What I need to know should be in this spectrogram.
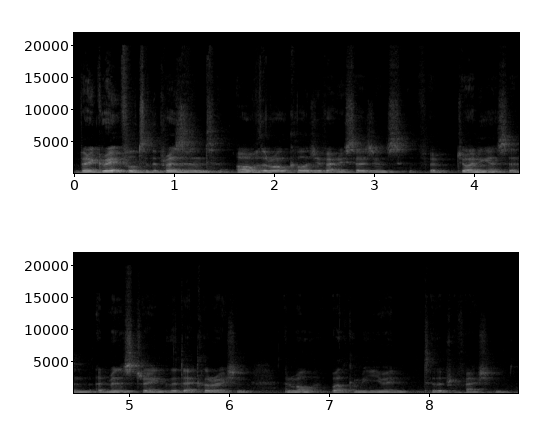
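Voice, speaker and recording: A man giving a formal ceremonial address as a college leader, with measured, deliberate phrasing. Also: lowish voice. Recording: roomy, distant mic, faint music behind.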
